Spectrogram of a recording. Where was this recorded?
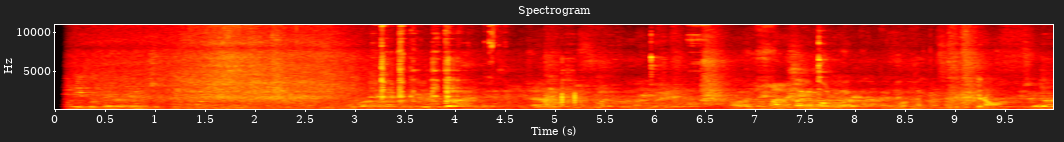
in a crowded indoor space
